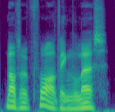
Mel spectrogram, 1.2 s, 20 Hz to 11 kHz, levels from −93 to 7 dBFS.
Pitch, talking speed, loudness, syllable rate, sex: 110 Hz, 210 wpm, -16 LUFS, 5.2 syllables/s, male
